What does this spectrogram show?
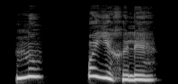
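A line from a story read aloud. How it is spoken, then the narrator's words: Deep breath, then speaking. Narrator (Russian): она глубоко вздохнула и сказала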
